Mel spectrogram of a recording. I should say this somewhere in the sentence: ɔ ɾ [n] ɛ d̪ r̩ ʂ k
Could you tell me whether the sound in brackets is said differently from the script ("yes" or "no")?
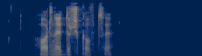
no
